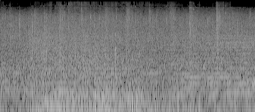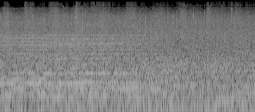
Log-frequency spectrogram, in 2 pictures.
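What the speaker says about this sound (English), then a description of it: "Now it's raining." Steady rain pours in the video game Valheim, a dense continuous hiss of drops on surfaces that swells slightly early on and then holds even, with no voices over it.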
